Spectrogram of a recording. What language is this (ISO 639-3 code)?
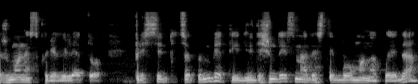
lit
